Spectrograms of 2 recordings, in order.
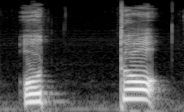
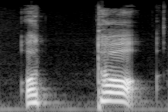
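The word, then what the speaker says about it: おっと: 가 붙어 있는 단어죠 워터 해서 3박자 로 발음 하셔야 합니다 남편 이라는 의미인데요 마냥 이것을 한 글에 받침 처럼 해결해서 워터 라고 발음해 버리면 작은 수가 없는 단어 워터 라는 단어와 잘 구별이 가지 않기 때문에 전혀 다른 말이 되어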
